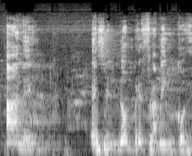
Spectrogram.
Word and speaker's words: Allah: Pero en Al-Ándalus la A se pronunciaba con imela. La imela es tender a pronunciarla como una E. Así que no digan Allah, digan L. Ala, ole, L, Ale es el nombre flamenco de Dios.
